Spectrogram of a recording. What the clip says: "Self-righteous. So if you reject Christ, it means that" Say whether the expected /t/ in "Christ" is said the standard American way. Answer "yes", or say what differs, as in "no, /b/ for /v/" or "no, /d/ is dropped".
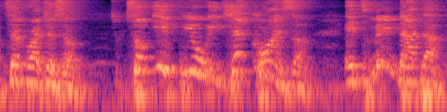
no, /t/ is dropped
